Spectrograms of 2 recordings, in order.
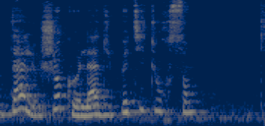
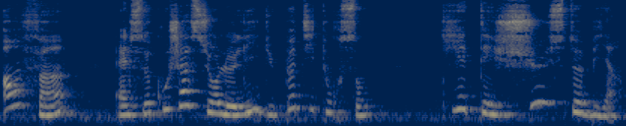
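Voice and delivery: ordinary delivery, nothing marked

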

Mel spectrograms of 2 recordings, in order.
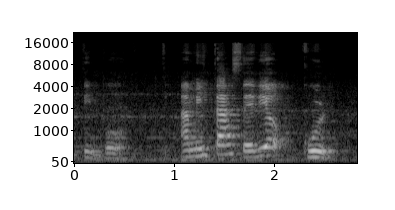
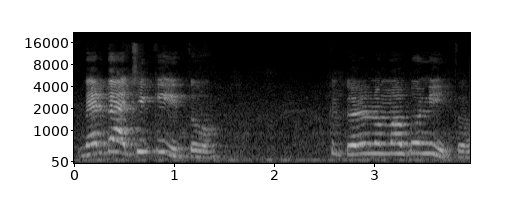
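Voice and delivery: higher pitched doting voice for the pet; 8 semitones higher than usual. Real, not acted. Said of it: "Yo le hablo así".

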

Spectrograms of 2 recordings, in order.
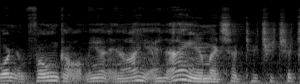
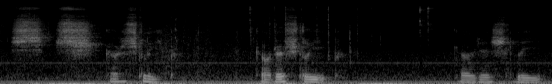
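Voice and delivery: soft lullaby hush; 3 semitones lower, 9 dB quieter than usual. Acted. Soothing someone to sleep.

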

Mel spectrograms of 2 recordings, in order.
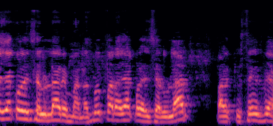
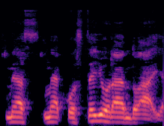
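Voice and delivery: ordinary talk

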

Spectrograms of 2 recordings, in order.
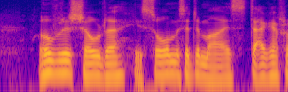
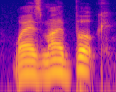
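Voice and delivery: slow, loud, higher panicked gasp; the sudden shock of a lost book; alarmed and louder, drawn out; 4 semitones higher, 8 dB louder, slower than usual. A narrator's reading. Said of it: "he gasped".

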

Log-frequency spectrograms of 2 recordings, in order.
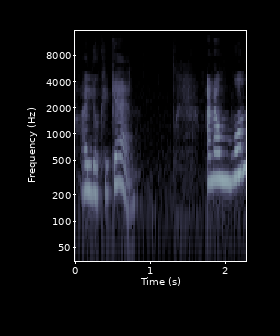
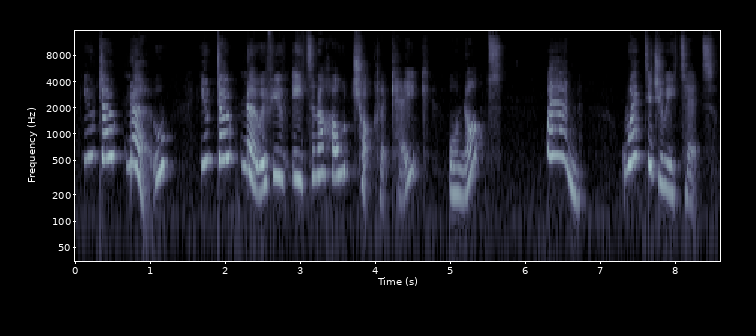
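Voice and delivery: much higher, louder exasperated mum; incredulous Mum; 8 semitones higher, 9 dB louder than usual. Acted. Mum scolding child about the cake, loud and high. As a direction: scold in disbelief.

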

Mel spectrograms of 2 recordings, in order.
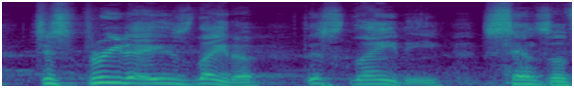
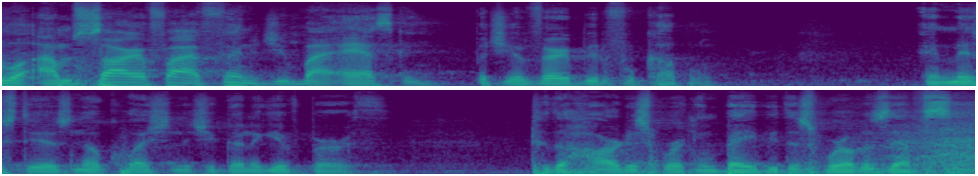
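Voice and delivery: mock polite apology; 8 semitones lower than usual. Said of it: "I said".

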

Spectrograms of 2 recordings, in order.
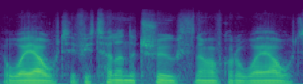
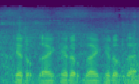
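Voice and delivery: being chased; 7 dB louder, faster than usual. Real, not acted. Urging the character during a chase.

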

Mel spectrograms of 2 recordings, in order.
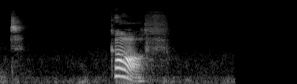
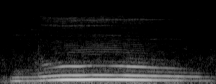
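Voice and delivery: low drawn-out moo; cow moo; 4 semitones lower than usual. Shown as a demonstration. Teacher showing kids a cow, low mooing. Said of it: "A cow says".

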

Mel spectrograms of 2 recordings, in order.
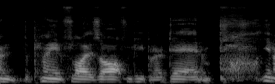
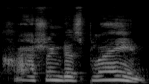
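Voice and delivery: high, slow villain voice; Bane; 7 semitones higher, slower than usual. Acted. Villain revealing his plan, high slow impression. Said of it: "he's more threatening as Bane".

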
